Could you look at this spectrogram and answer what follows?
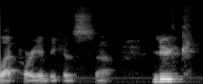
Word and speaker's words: Luc: I'll spell that for you because Luc is L-U-C, it's French.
